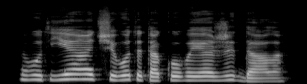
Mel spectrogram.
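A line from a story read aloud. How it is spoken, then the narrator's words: Gloomy remark. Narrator (Russian): мрачно прокомментировала Вика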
